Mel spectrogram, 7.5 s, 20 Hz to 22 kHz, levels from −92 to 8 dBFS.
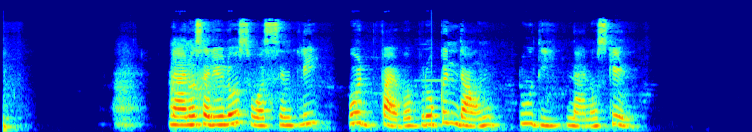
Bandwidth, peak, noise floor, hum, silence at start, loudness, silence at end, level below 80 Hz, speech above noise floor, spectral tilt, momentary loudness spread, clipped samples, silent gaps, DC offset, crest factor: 12.5 kHz; -2 dBFS; under -90 dBFS; none; 0.05 s; -17 LUFS; 1.2 s; -68 dBFS; over 73 dB; -4.5 dB/octave; 13 LU; under 0.1%; none; under 0.1%; 18 dB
